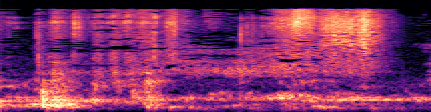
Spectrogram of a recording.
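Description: Felt-tip marker writing a word on paper, faint.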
